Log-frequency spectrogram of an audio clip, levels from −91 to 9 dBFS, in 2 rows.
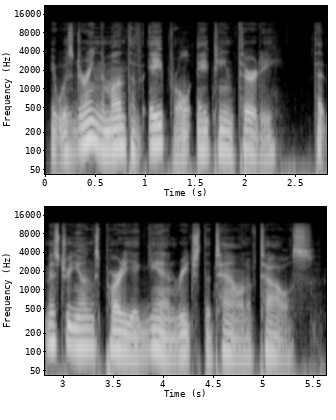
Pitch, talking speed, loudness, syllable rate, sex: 100 Hz, 200 wpm, -18 LUFS, 5.1 syllables/s, male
